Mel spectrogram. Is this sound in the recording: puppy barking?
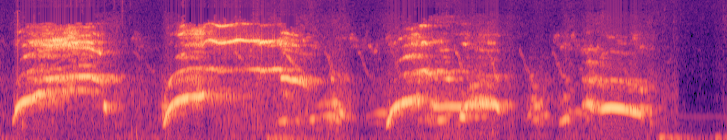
no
